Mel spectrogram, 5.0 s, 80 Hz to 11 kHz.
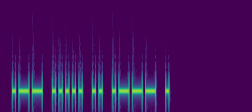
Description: Morse code, heard as a keyed tone, about 18 wpm, 700 Hz. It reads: W5IJE
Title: Speed Racing - USA 1x3 Call Signs 15wpm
